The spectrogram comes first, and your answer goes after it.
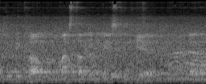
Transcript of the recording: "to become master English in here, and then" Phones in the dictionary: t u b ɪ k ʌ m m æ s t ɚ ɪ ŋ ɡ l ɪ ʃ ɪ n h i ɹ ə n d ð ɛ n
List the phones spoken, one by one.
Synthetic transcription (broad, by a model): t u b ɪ k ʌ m m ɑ s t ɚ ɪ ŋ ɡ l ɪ s ɪ n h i ə n d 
